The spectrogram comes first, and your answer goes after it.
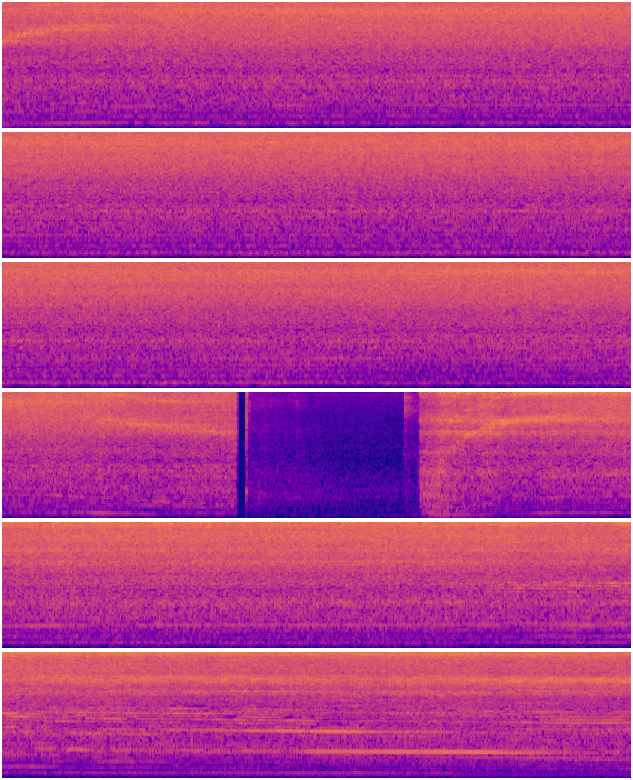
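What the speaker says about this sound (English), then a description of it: "Now the station is ready for hand cutting with an angle grinder with a guide." An angle grinder mounted on a DIY sliding guide cuts steadily with a loud, harsh grinding whine, drops briefly to near silence around the middle, then spins back up and keeps cutting close by.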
